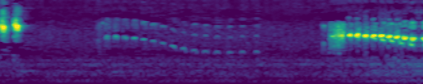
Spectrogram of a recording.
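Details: Rufous-capped babbler song: two quick high notes, then a thin whistle sliding slowly downward. It ends in a rapid high trill that drifts gradually lower in pitch.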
